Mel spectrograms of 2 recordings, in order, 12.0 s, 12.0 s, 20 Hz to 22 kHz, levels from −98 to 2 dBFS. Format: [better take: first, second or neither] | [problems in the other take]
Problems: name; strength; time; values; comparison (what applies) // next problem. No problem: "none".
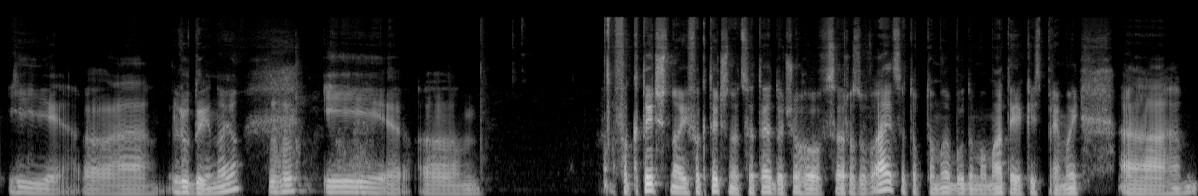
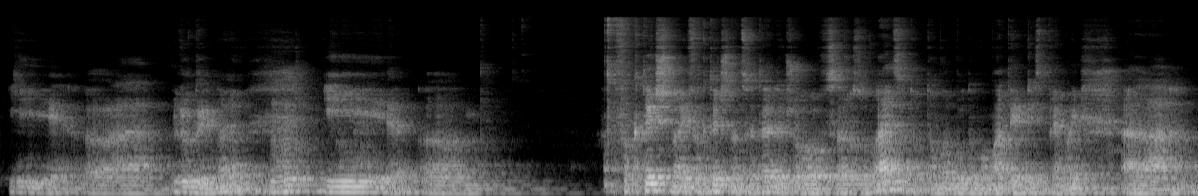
first | off-mic speech; far // room echo; noticeable; dies away in 1.2 s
